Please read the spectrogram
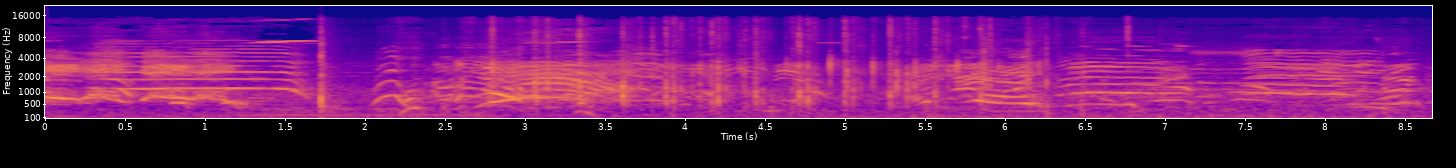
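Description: Children's high-pitched shouting and cheering voices at a youth baseball game. A single sharp knock comes a little under two seconds in, and a flurry of sharp clicks runs through the middle.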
